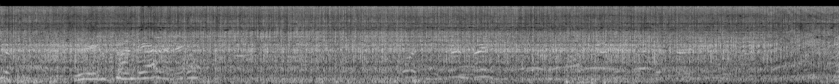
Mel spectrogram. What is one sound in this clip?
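Firecrackers crackle and pop nearby.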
